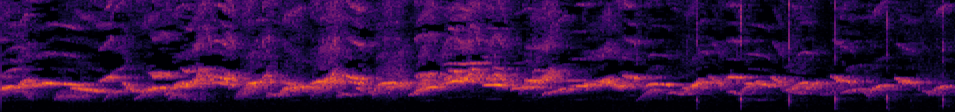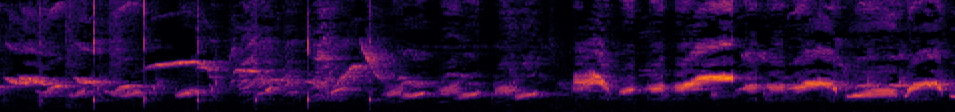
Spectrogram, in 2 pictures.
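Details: Chinese hwamei kept caged for five years after wild capture, singing a long, unbroken stream of warbled and whistled phrases. Sharp clicks and knocks sound through the middle.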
